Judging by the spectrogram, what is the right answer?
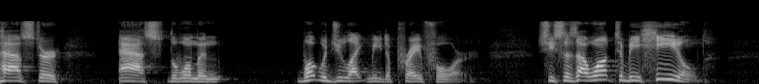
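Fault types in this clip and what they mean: No fault types are present in this clip.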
